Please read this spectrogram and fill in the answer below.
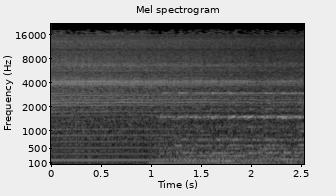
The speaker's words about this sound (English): And here's a bowling pin and a chainsaw. Let me start it up here.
